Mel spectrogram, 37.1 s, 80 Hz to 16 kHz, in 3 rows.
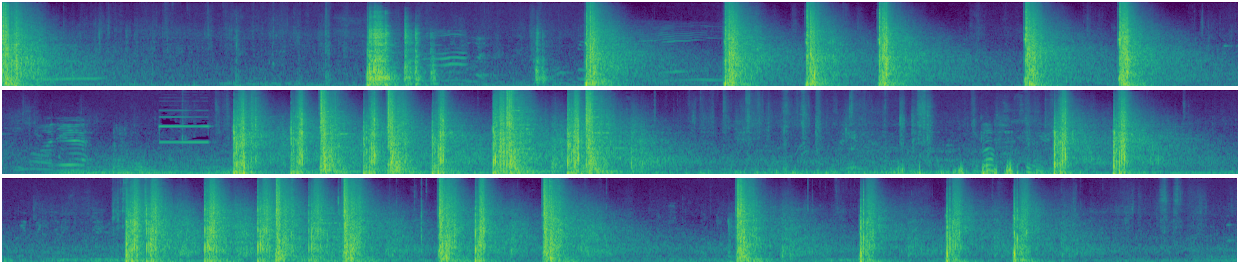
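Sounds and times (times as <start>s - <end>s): shotgun shots with echo: 0.0s - 0.6s, 5.8s - 6.4s, 7.2s - 9.5s, 10.2s - 11.9s, 14.7s - 19.0s, 22.9s - 24.1s, 26.0s - 30.9s, 32.0s - 35.4s.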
